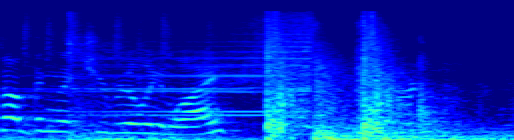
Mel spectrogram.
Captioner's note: shots fired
